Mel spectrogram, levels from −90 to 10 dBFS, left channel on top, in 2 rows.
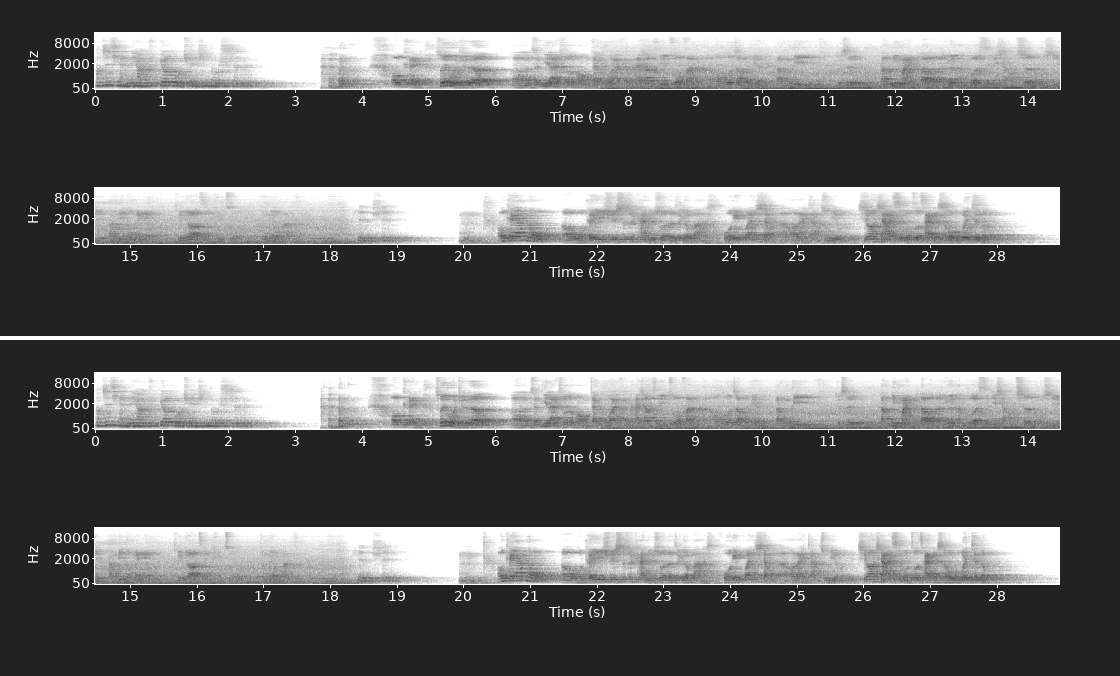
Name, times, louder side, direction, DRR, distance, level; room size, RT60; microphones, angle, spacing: voice 1, 0.0-2.3 18.4-19.0, right 1 dB, ahead, -5 dB, 1.4 m, -30 dB
voice 2, 3.4-5.9 6.2-10.8 11.1-11.5 11.8-15.4 15.7-16.7 16.9-17.4 19.9-21.2 21.5-27.8, left 1 dB, 50° right, -1 dB, 1.0 m, -30 dB
sound 1, 7.5-18.2, equal, 35° right, 2.0 m, -32 dB
6.7 x 5.6 x 3.2 m, 1.1 s
head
